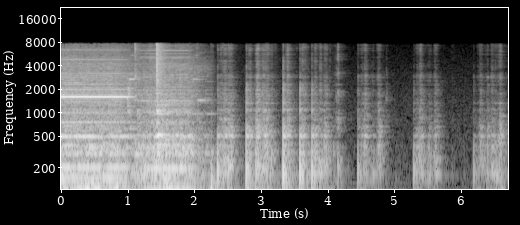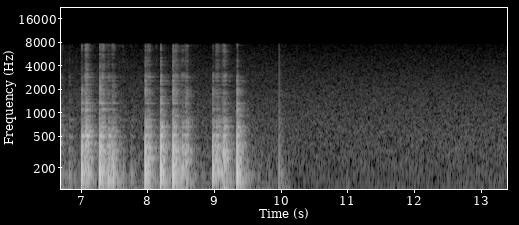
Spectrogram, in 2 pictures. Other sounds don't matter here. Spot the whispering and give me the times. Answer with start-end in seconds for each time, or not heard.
not heard.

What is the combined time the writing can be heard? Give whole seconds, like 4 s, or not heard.
9 s.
